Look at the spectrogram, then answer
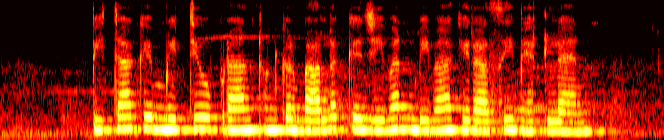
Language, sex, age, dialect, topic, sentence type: Maithili, female, 18-24, Southern/Standard, banking, statement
